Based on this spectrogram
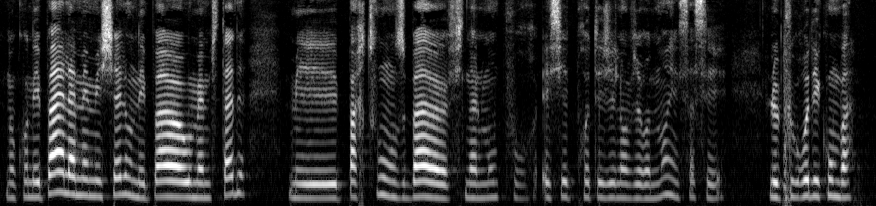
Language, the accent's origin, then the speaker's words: French; Paris, Île-de-France, France; Je suis parisienne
